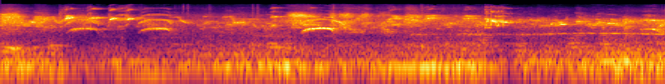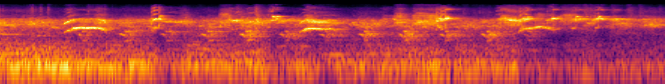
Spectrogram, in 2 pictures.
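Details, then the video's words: Gouldian finches give short, thin chirps and soft nasal notes, scattered irregularly over constant high twittering from several small birds, with faint background voices and music. "gouldian finch bird"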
